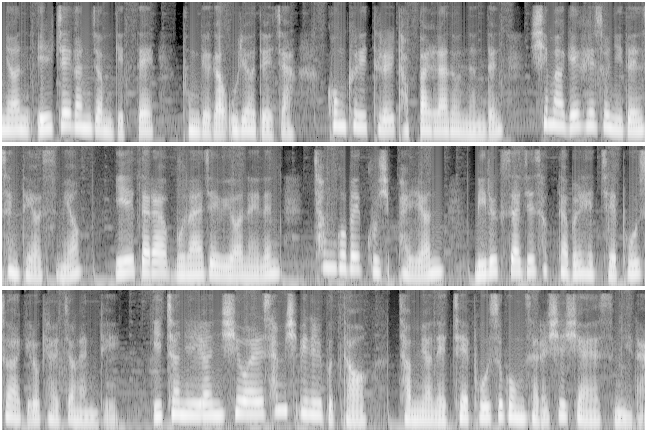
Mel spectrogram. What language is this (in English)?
Korean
